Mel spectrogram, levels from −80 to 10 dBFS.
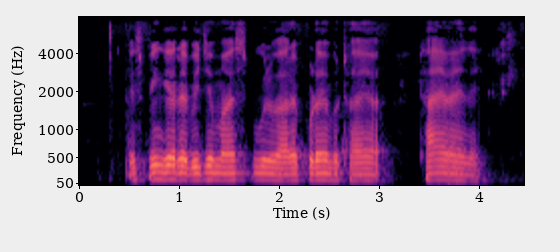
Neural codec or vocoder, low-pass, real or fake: none; 7.2 kHz; real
